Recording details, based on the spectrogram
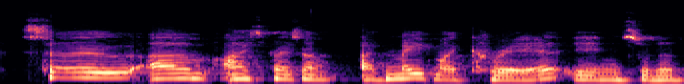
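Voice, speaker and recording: In a southern English accent, a woman talks at a moderate pace with ordinary pitch variation. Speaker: marketing executive. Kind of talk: casual interview.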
